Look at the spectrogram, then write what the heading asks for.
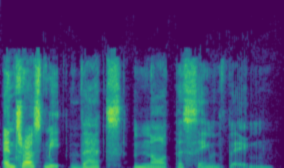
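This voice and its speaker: A woman's voice: lowish voice, lively intonation, slow pace, vocal fry, darkish tone, no echo, clean studio sound, heavily acted. A young woman playing a jealous, condescending yandere student bully in an ASMR roleplay, speaking straight to the listener with sarcastic, taunting emphasis. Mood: jealous, scornful.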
